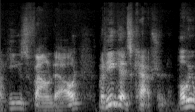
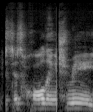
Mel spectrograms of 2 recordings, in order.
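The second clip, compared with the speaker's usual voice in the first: ordinary talk, nothing marked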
